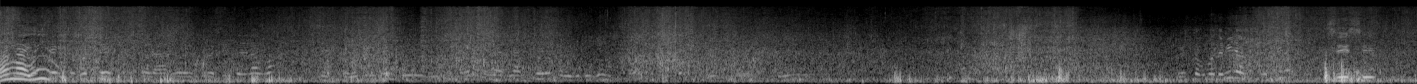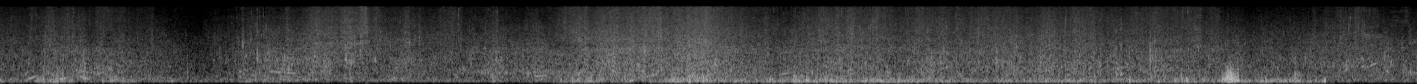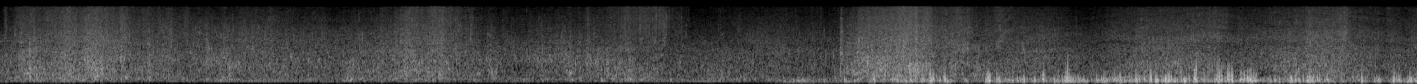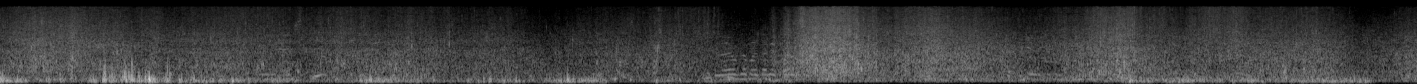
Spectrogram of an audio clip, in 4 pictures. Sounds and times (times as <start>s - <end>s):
Speech: 0.0s - 8.2s, 49.6s - 50.6s, 52.5s - 53.3s
Sailboat, sailing ship: 0.0s - 56.6s.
